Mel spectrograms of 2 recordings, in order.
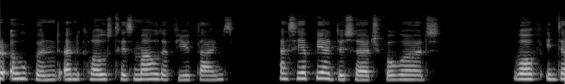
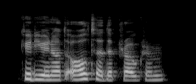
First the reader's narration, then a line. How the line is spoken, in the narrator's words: The pompous Klingon mode was accompanied by this particular grumbling voice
